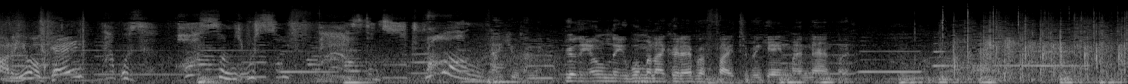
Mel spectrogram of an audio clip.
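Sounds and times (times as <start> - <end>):
speech: 0.1 - 9.4
crowd cheering: 9.4 - 11.2.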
